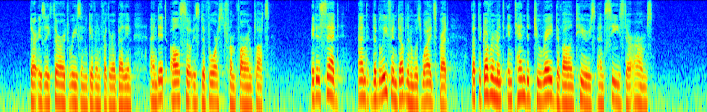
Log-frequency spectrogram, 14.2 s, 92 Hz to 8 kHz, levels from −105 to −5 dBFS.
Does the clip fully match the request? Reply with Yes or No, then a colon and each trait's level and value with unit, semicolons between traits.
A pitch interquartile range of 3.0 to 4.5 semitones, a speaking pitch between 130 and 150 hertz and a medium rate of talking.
Yes: average, 3.4 semitones; medium, 140 Hz; average, 165 wpm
